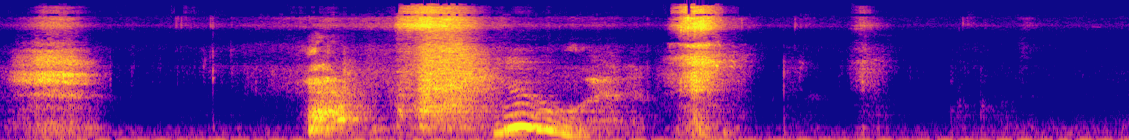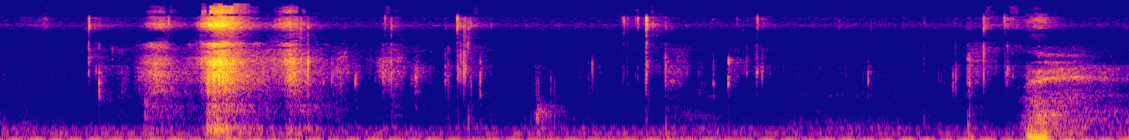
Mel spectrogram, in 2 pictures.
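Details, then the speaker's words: Sneezing fit from hay fever: several big, forceful, wet sneezes and sniffs in a row over about ten seconds, in an unrelenting final bout of hay fever. "Oh gosh. It never ends. Never wants to stop. Here it comes again."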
